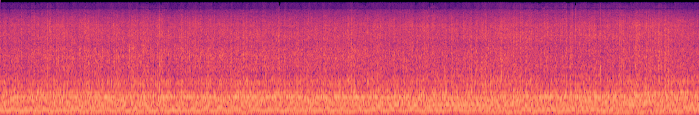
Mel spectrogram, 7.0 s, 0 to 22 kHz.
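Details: Chrysler 440 Six Pack triple two-barrel carburetor V8 after replacing a damaged center carb gasket beside the power valve: deep, even idle, steady low drone, no misses, knocks or hunting.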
